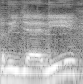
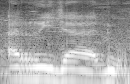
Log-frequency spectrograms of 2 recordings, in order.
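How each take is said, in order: First: The word ends with an i vowel. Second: The word ends with a u vowel. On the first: "Tidak boleh dibaca ar-rijali" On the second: "tidak boleh dibaca ar-rijalu"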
